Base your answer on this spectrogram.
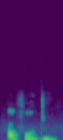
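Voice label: "hafodu", Nigerian Pidgin, female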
